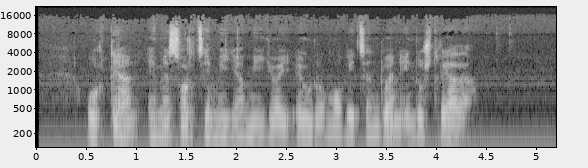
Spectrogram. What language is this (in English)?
Basque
